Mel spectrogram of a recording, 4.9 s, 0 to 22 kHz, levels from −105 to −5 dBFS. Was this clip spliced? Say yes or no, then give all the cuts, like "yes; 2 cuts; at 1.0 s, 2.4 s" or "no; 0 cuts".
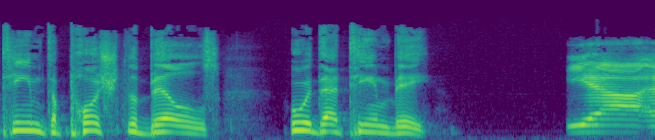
no; 0 cuts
